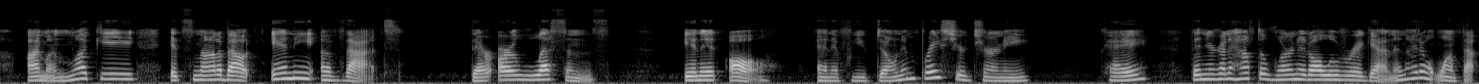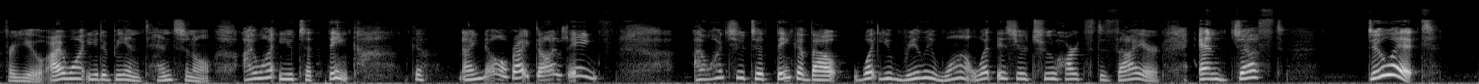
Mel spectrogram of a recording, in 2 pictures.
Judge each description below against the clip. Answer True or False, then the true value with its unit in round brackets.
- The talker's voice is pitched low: False (220 Hz)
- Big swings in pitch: True (6.2 semitones)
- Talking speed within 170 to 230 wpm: False (155 wpm)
